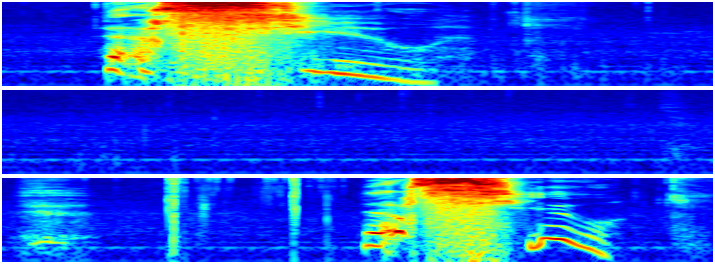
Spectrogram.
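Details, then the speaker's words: Adult with ragweed pollen allergy on a windy morning: two loud, wet, drawn-out sneezes after a ticklish build-up with hitching breaths and gasps. "Oh my goodness, it just takes over so completely. My nose just takes over. I just can't stop."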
